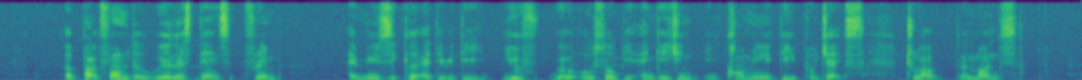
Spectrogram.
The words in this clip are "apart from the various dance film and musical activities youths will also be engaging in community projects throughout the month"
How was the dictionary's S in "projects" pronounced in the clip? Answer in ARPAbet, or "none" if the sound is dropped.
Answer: S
